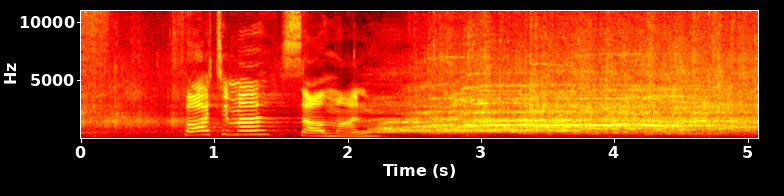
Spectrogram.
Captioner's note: audience cheers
